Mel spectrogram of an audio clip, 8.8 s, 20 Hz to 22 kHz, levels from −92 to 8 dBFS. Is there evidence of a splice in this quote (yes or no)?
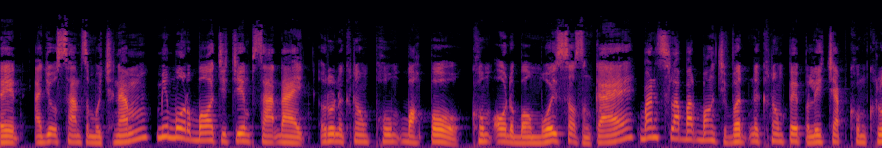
yes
